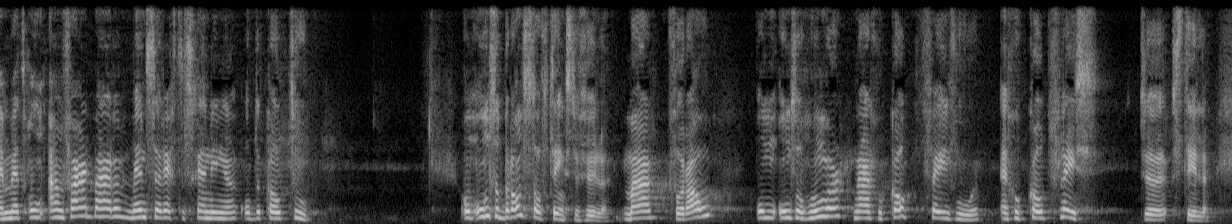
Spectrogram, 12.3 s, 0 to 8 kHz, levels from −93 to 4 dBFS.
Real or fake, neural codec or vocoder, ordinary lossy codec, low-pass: fake; codec, 16 kHz, 8 kbps, FunCodec, trained on LibriTTS, 25 frames a second; none; none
